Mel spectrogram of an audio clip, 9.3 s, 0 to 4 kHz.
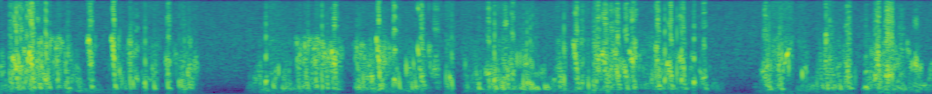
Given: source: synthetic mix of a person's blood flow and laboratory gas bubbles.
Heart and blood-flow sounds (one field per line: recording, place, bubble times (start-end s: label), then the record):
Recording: Doppler ultrasound of blood flow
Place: precordium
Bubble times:
0.09-0.73 s: bubbles
0.86-0.98 s: bubbles
1.08-1.60 s: bubbles
1.63-1.98 s: bubbles
2.62-3.45 s: bubbles
3.52-4.40 s: bubbles
4.43-4.55 s: bubbles
4.61-5.68 s: bubbles
5.71-7.09 s: bubbles
7.59-7.92 s: bubbles
7.98-8.06 s: bubbles
8.15-8.58 s: bubbles
8.61-9.23 s: bubbles
From the record:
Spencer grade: 4 (maximum detectable bubble signal sounding continuously throughout systole and diastole of every cardiac period, and overriding the amplitude of the normal cardiac signals)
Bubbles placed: anywhere in the cardiac cycle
